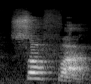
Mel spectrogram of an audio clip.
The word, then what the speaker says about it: sofá: Sofá. Sofá tem acento, porque ele é uma oxítona. Eu digo sofá. A sílaba tônica é a última.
